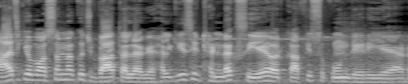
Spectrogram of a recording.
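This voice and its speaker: Noticeable background noise sits under a man's voice. He speaks at a moderate pace with ordinary pitch variation. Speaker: vlogger. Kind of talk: casual vlog talk. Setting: at home.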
